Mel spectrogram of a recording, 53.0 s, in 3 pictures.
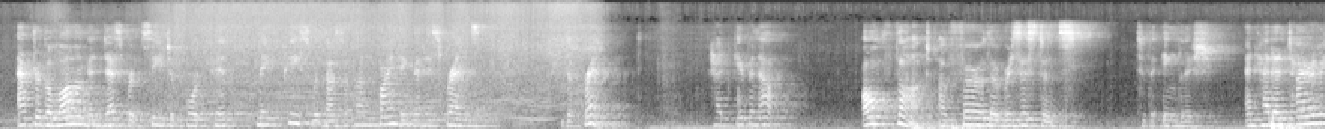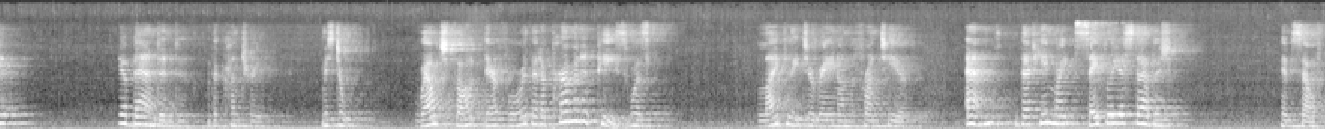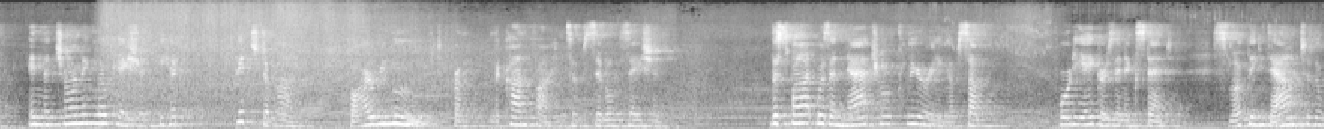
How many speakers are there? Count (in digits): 1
